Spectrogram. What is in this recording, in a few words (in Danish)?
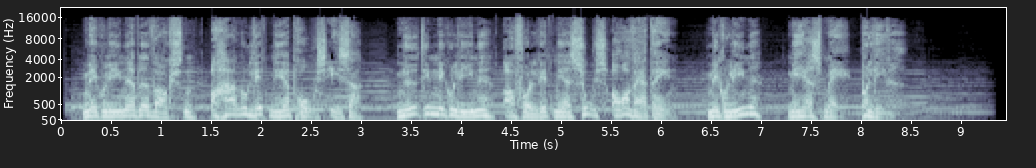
Reklame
